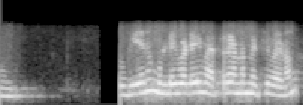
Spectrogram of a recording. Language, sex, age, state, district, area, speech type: Malayalam, female, 60+, Kerala, Idukki, rural, conversation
